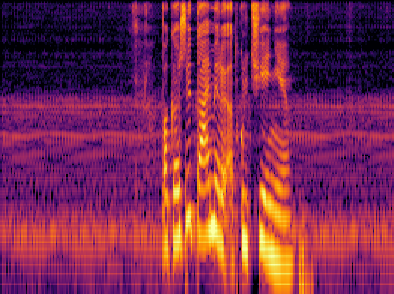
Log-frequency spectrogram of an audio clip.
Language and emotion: Russian, angry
